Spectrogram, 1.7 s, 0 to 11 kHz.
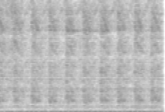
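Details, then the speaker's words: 2016 EcoBoost Mustang with new engine, E85 tune and big turbo, after bypassing a kill switch, tank almost full: steady starter cranking at five to six beats a second, turns freely, not yet catching; sounds like it wants to start. "Almost full? Okay. It sounds like it wants to start."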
